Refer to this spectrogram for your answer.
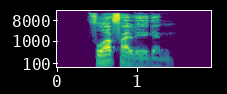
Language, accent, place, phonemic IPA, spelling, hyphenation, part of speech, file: German, Germany, Berlin, /ˈfoːɐ̯fɛɐ̯ˌleːɡn̩/, vorverlegen, vor‧ver‧le‧gen, verb, De-vorverlegen.ogg
- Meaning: to move up (in time)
